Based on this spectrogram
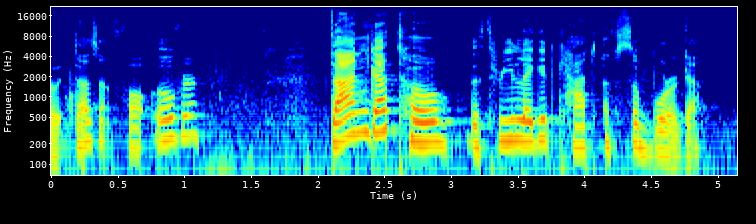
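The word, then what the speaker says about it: gâteau: savior arturi was Don gato's true savior Linda McCluskey Don is Italian for sir gato is French for a pastry with cream pronounced gato saborga is pronounced I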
